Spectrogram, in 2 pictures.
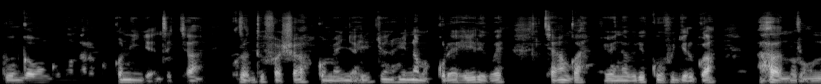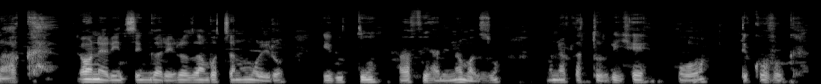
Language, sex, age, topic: Kinyarwanda, male, 18-24, government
